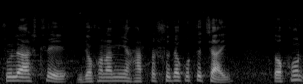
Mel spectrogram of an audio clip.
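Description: Light background noise sits behind a man whose high-pitched voice shows ordinary pitch variation. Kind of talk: medical explainer to camera. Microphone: lapel.

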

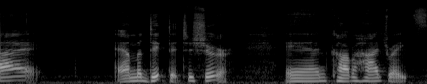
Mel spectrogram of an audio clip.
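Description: A moderate pace with a Southern US accent. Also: woman. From US South, Mississippi. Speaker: school principal, nutrition advocate. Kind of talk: interview. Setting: studio. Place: studio.

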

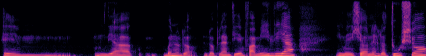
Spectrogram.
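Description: A woman with a very deep, low pitch, very slow pace and lively intonation, in dry sound with no echo. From Uruguay. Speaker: retired school teacher and principal; retired school teacher. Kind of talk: interview. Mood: calm, reflective, proud. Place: stage. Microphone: lapel.

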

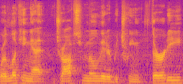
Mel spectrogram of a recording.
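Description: Light background noise sits behind the speaker, a man. He talks at a moderate pace with a fairly low pitch. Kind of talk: explainer talk to camera. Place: shop.

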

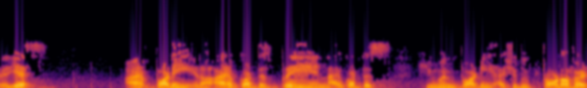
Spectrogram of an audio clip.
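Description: Pitch shows ordinary variation. The pace stays moderate. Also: man. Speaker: motivational speaker and teacher. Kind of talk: motivational speech to students, Hindi-English mix, lecture-like with jokes. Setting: live with audience of students. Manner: energetic, emphatic, repeats key phrases. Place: classroom. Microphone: lapel.

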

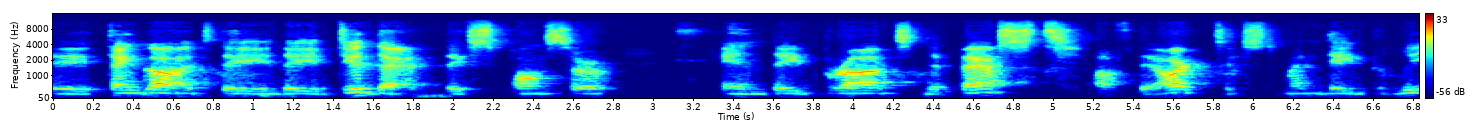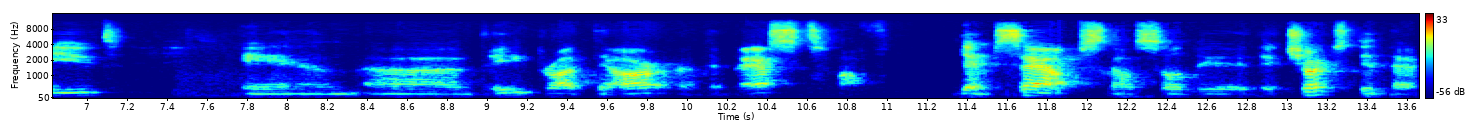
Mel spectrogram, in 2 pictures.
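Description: A man with a Brazilian Portuguese accent at a very slow pace, with big swings in loudness, against a quiet background. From Brazil, Rio de Janeiro. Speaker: painter. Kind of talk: interview. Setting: video call. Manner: halting. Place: home room. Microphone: video call.

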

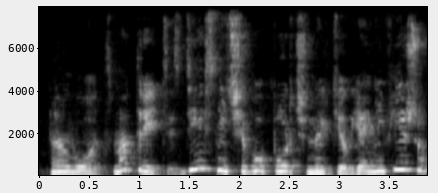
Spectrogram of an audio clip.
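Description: A woman talks fairly slowly with lively intonation. Audible echo hangs in the room. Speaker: tarot reader and psychic. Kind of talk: tarot reading video monologue.

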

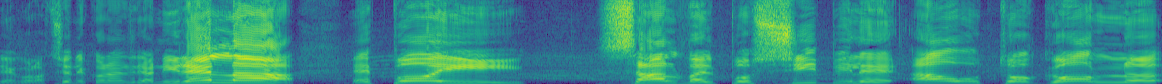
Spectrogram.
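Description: In a dry, close sound with no echo, a man uses a raised, projected voice at an extremely high pitch with big swings in loudness. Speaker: sports commentator. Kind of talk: live sports commentary, futsal match. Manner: fast, rapid-fire play-by-play, excited; repeats player names in bursts, rising intensity on chances and goals.

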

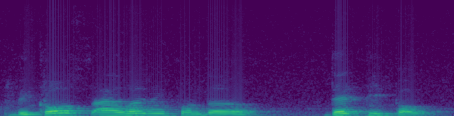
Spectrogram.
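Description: A man speaks at a fairly slow pace, and audible room echo surrounds his voice. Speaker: vlogger. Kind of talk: casual vlog chat. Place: home room. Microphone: phone near.

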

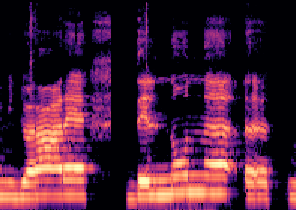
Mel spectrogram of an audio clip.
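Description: A woman speaks at a high pitch for a woman, with ordinary pitch variation, against a quiet background. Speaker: guest. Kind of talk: interview answer. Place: home room.

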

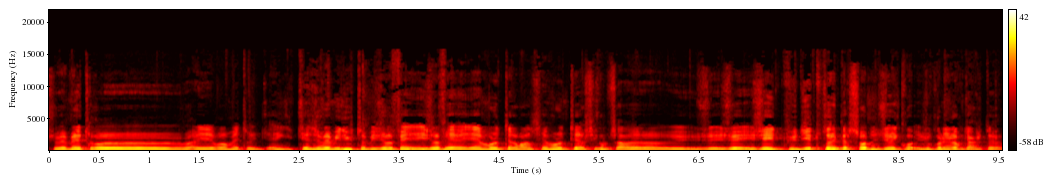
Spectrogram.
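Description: A man speaks at a moderate pace with hardly any pauses. His pitch variation is ordinary, and the background is quiet. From France, Gers; France. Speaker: folk healer; interviewee. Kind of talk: interview; interview answer. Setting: at his home. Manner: halting, many repetitions. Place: home room. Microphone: handheld.

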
